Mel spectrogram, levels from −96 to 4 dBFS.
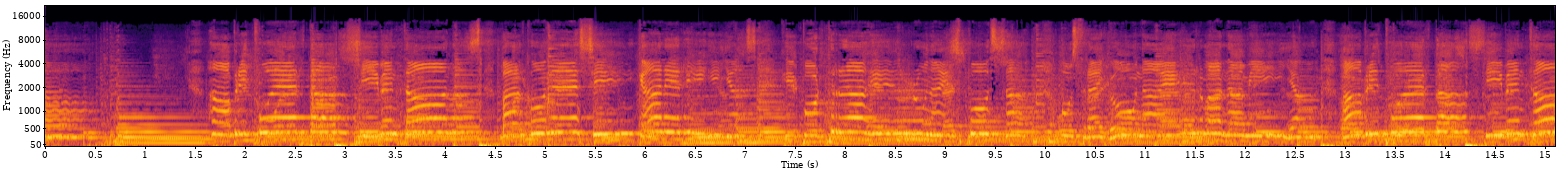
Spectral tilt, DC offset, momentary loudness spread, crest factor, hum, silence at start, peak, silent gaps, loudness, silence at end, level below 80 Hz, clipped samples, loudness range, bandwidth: -5.5 dB/octave; under 0.1%; 5 LU; 10 dB; none; 0 s; 0 dBFS; none; -10 LUFS; 0 s; -24 dBFS; under 0.1%; 1 LU; 14.5 kHz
